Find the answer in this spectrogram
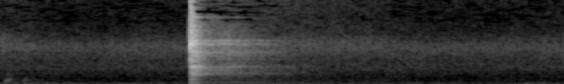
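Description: A Pyrex glass container clinking once, sharply, as it is lifted off the plates of a microwave plasma chamber, with a brief ringing after the hit.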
